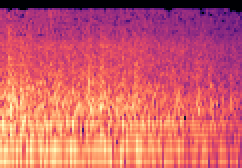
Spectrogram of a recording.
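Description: A train running past: a steady low rumble with a hiss over it, fading away in the second half.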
